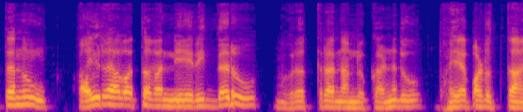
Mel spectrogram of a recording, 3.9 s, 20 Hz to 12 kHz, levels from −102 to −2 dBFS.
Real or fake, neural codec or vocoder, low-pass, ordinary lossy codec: fake; codec, 24 kHz, 1.5 kbps, HILCodec; 10.8 kHz; none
